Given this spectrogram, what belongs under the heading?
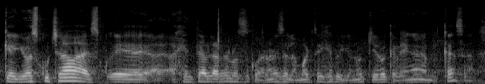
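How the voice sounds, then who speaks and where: A middle-aged man from Guatemala speaks as a guest in an interview, recounting his years as a war correspondent at an average pitch. He tells his stories reflectively and often restarts his sentences. A faint hiss of noise sits under his voice. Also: fast. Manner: reflective storytelling with frequent restarts. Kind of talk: interview conversation.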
